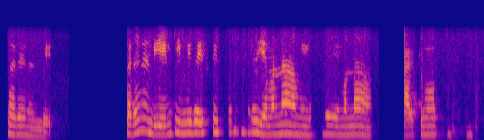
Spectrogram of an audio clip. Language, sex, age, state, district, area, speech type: Telugu, female, 45-60, Andhra Pradesh, Konaseema, rural, conversation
